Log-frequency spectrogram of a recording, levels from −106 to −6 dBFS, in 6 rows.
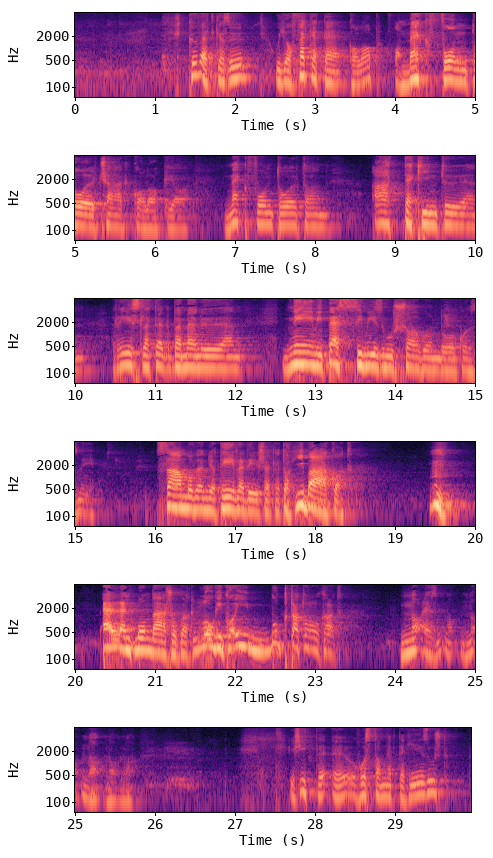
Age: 60-79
